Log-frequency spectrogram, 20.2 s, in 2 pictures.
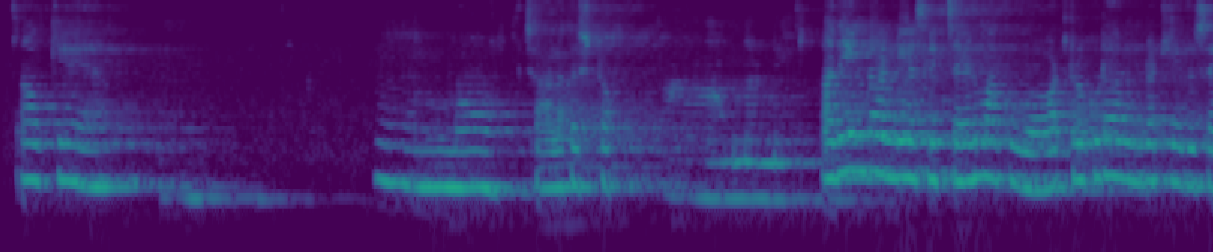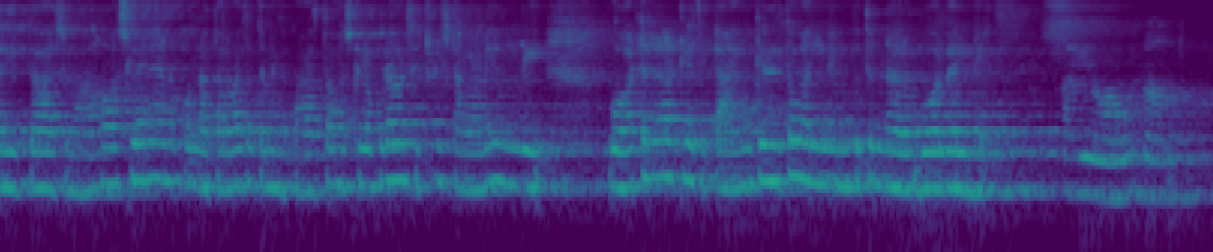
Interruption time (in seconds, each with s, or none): none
